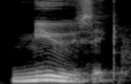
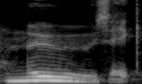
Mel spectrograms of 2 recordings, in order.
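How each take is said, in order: First: The first syllable sounds like mew, with a y. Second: The first syllable sounds like moo, without a y. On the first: The speaker calls it right. "It's mew. There's a y, you, as in you, mew" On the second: The speaker calls it wrong. "it's not moo. It's not the sound of a cow like music"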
